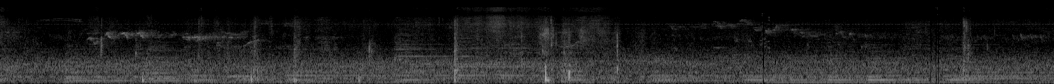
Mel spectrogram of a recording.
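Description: Corrupt frames decoded at 1.46–1.59 s, 7.60–7.71 s and 9.30–9.41 s give brief chirpy noise bursts where damaged data was still played; unlike dropouts, they add sound rather than leaving gaps.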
